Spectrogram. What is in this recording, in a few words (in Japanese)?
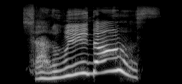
しゃるうぃ～だんす！（shall we dance!) 少女 中音域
